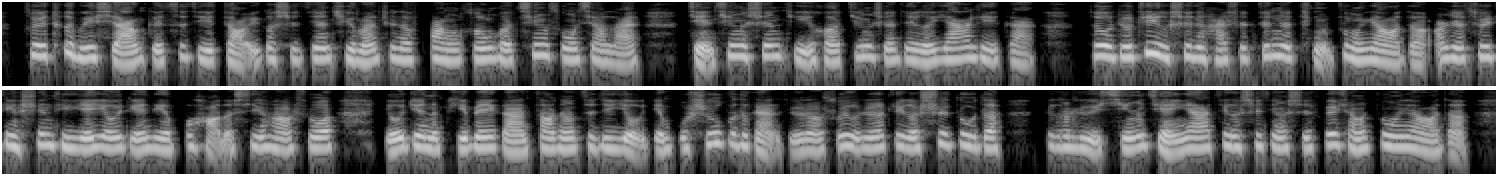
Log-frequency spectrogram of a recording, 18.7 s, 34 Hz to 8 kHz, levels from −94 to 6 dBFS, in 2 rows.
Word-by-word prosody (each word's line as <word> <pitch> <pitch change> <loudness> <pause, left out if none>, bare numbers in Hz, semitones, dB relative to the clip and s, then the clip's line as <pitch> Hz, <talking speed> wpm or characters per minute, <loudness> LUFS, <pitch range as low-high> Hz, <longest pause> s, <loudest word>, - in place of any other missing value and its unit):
所 255 - +3
以 240 - +4
特 265 +4 0
别 210 -1 +3
想 165 -6 +2
给 165 -4 -1
自 230 +4 -7
己 185 -5 0
找 170 -4 -1
一 - - -1
个 205 - -3
时 190 - -7
间 205 +1 0
去 210 -3 -1
完 170 +2 +1
全 205 0 -3
地 190 - +1
放 190 -2 -1
松 200 0 0
和 180 - +2
轻 255 +8 -2
松 200 -5 -1
下 195 -2 -3
来， 150 0 -3 0.3
减 - - +3
轻 240 -1 +1
身 240 +2 0
体 175 -8 0
和 170 -3 0
精 230 +6 -2
神 190 -4 -2
这 190 -3 -1
个 165 - +3
压 195 +2 +1
力 205 -5 0
感， 155 -6 -7 0.3
所 245 - +1
以 - - +8
我 230 - +6
觉 225 - 0
得 225 - +5
这 285 +4 +5
个 225 - +3
事 235 - -2
情 215 - +2
还 185 -1 -3
是 205 +1 -5
真 235 +4 -1
的 225 - +4
挺 210 - -5
重 200 -6 +1
要 165 -5 +2
的。 145 -1 -3
而 205 - -3
且 210 - +3
最 225 +2 -1
近 215 -3 +2
身 230 +4 -1
体 195 -4 0
也 175 - +5
有 185 -2 +3
一 - - 0
点 165 -2 +1
点 175 -3 +2
不 210 +4 -7
好 195 - -1
的 - - -3
信 195 -2 -2
号， 170 -2 +1
说 185 0 +1 0.3
有 155 - +4
一 180 - +6
定 205 -2 +4
的 175 - +4
疲 175 +1 +1
惫 190 +1 +2
感 145 -2 +1
造 175 +2 0
成 175 0 +1
自 195 - -4
己 185 -1 -1
有 175 - +3
一 - - -5
点 155 0 -1
不 180 - -6
舒 245 +7 -1
服 240 - -3
的 215 - 0
感 - - -2
觉 145 - -4
了， 160 - +1
所 200 +6 -2
以 - - +3
我 190 - +1
觉 180 - 0
得 195 - +1
这 215 -1 -2
个 180 0 +2
适 245 +5 -2
度 225 -2 0
的 185 -1 0 0.2
这 210 - -7
个 195 - -1
旅 185 -4 +1
行、 180 +3 +1
减 145 -10 +2
压， 185 +1 +2
这 195 +3 -5
个 200 - +1
事 215 +2 -5
情 190 -4 0
是 185 -1 -3
非 230 +5 +1
常 180 -5 0
重 205 -1 +1
要 165 -7 +1
的。 - - -5
195 Hz, 375 characters per minute, -23 LUFS, 175-215 Hz, 0.3 s, 以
